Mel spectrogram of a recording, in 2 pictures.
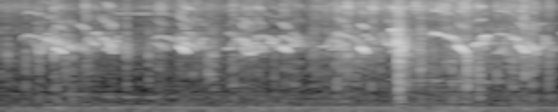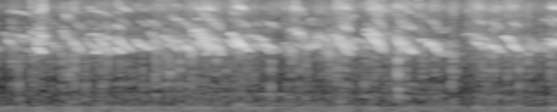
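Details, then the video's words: Murgi chicks, domestic chickens, chirping while eating: rapid high peeps overlapping in a steady chorus, with occasional clicking taps. "Murgi chicks Chirping sounds and eating"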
